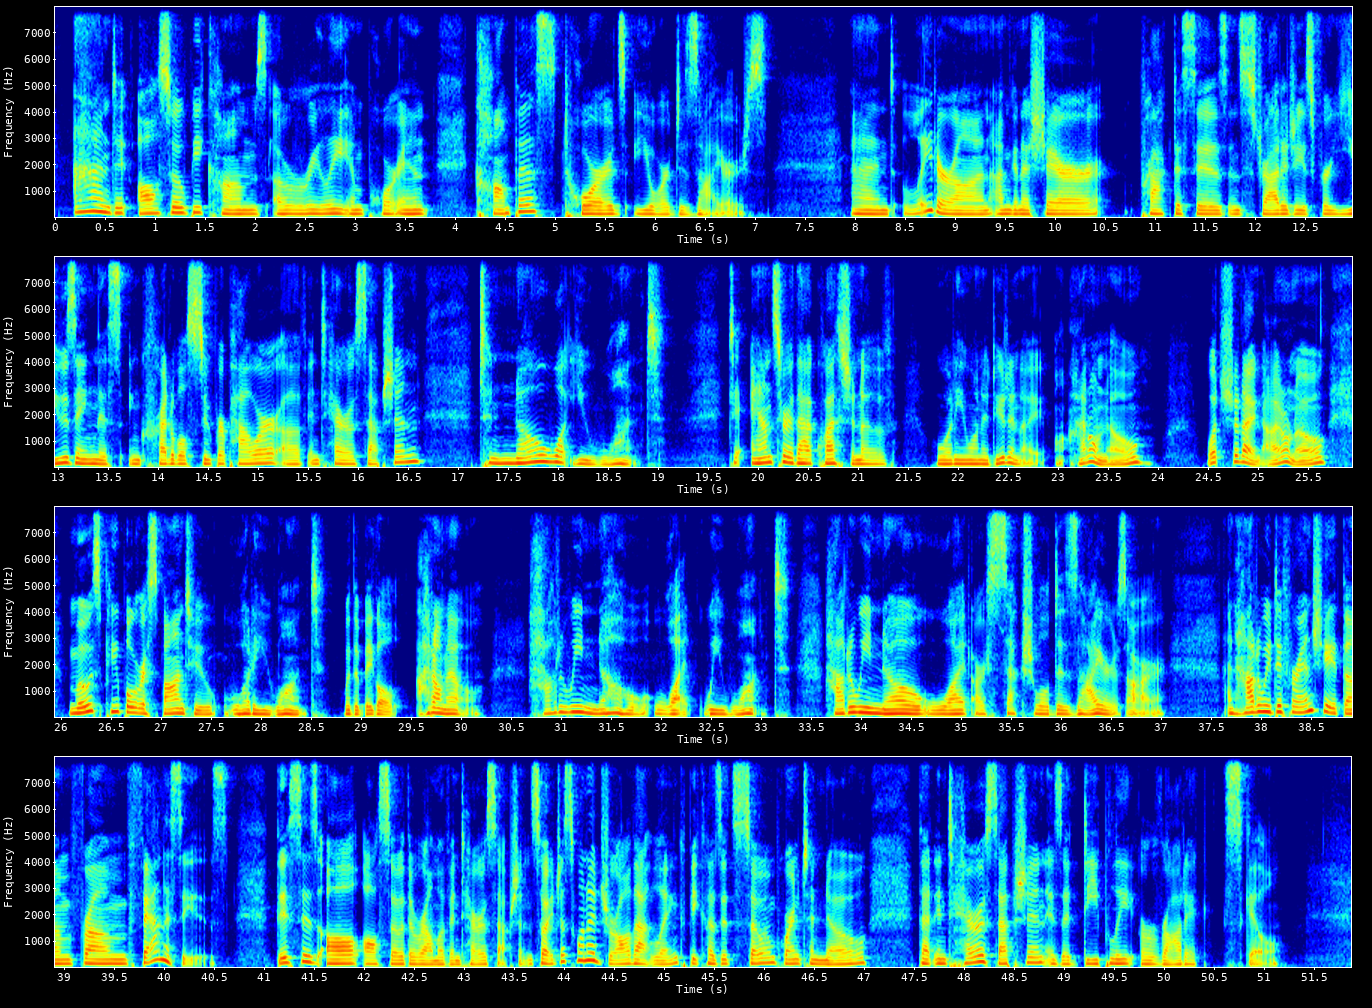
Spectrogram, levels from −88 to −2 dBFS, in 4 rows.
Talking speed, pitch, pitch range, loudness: 140 wpm, 150 Hz, 140-170 Hz, -24 LUFS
